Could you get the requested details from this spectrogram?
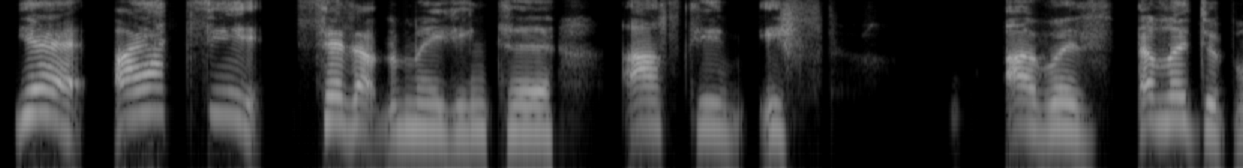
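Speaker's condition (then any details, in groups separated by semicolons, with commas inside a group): Cerebral palsy; uses wheelchair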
